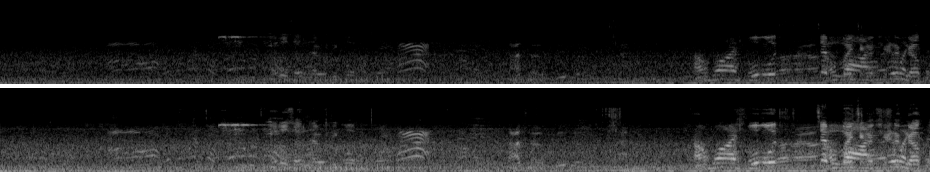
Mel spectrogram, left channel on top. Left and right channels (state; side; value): quieter; left; 13.7 dB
